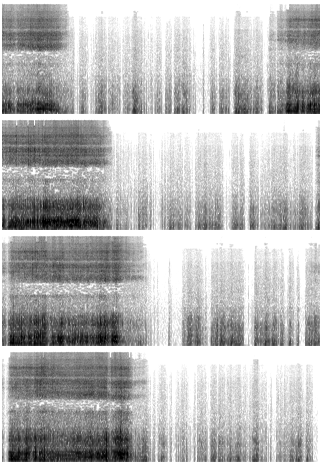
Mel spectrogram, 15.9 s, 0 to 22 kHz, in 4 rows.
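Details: Adult man (husband) snoring in the afternoon: loud rattling snores on each in-breath, about four in 16 seconds, quieter breathing between; heavy snoring.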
